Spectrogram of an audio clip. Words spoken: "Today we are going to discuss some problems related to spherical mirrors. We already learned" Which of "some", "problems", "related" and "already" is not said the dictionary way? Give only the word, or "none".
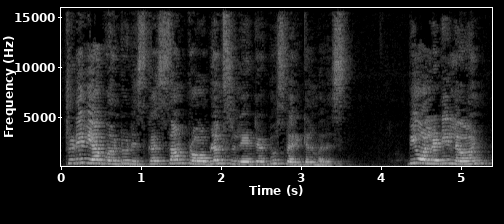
problems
